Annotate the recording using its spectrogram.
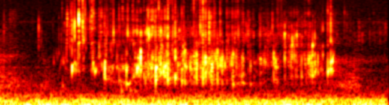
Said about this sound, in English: I'm the chairman of the Dubious Goals Committee, and I'm just sitting here thinking about pouring some tea.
